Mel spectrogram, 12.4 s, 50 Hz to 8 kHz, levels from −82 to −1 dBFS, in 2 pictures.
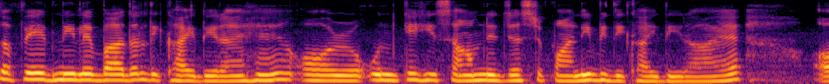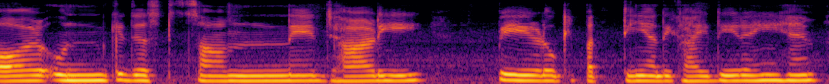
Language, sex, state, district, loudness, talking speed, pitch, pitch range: Hindi, female, Goa, North and South Goa, -15 LUFS, 145 wpm, 185 Hz, 175-200 Hz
